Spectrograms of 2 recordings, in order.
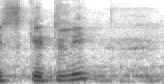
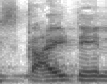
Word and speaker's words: scytale: तो इसका प्रोनाउंसिएशन है स्किटली, ये स्काई टेल नहीं है, स्किटली है आपके पास, इटालियन से मिलता जुलता वर्ड है।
